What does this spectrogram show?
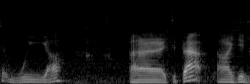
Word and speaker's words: Ouya: How you pronounce it? Ouya.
